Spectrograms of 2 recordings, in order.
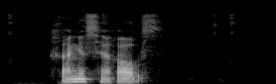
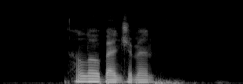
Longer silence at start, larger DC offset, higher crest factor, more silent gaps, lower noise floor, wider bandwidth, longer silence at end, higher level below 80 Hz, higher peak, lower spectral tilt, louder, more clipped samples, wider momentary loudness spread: second, 0.5 s vs 0.75 s; neither; about the same, 22 dB vs 20 dB; neither; second, -63 dBFS vs -69 dBFS; first, 11.5 kHz vs 9.4 kHz; first, 1.2 s vs 0.6 s; second, -52 dBFS vs -46 dBFS; first, -4 dBFS vs -8 dBFS; second, -5.5 dB/octave vs -7 dB/octave; first, -23 LUFS vs -26 LUFS; neither; about the same, 15 LU vs 16 LU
